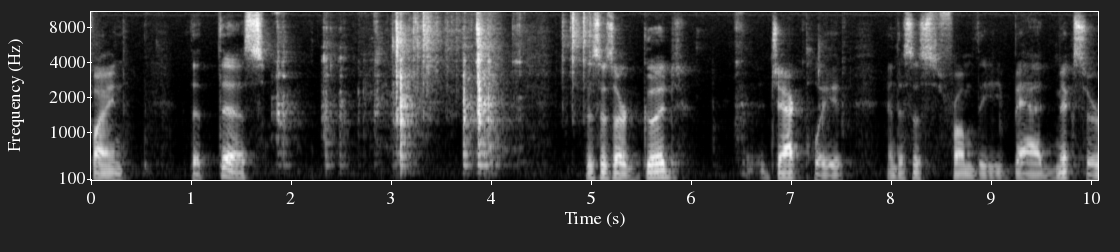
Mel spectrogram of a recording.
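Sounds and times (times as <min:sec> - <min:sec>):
metal clinks and knocks: 0:01.8 - 0:05.0.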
